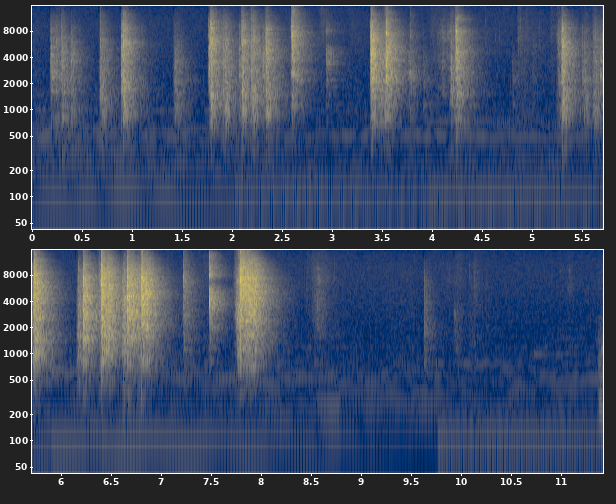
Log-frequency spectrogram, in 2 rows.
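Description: An Italian M1 Garand rifle's bolt worked against a headspace gauge gives a rapid series of sharp metallic clacks and snaps, close and crisp, over a low steady hum.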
